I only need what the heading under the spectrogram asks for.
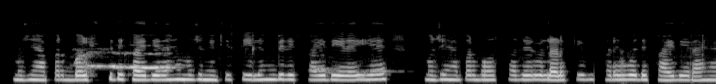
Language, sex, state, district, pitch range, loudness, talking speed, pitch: Hindi, female, Jharkhand, Sahebganj, 210-220 Hz, -17 LUFS, 250 wpm, 215 Hz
